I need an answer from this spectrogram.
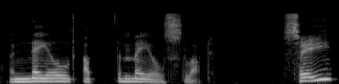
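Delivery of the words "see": talking around a mouthful of nails; mouth full. Acted. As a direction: say it through clenched nails. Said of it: "through a mouthful of nails".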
